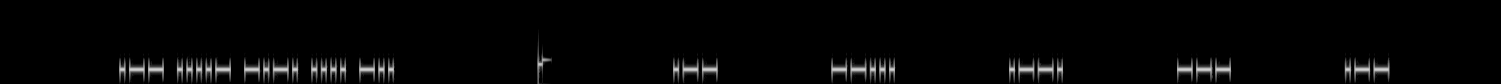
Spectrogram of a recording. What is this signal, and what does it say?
Morse code, heard as a keyed tone, about 25 wpm, spaced as for 11 wpm, 700 Hz. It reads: W4CHD W7POW
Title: USA Call Signs - 5 Characters - 8x Character Spacing - 25wpm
